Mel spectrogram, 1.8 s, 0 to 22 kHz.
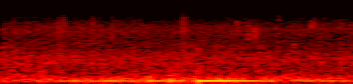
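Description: Steady soft rain from the video game Arcania Gothic 4, a faint even hiss of drops on surfaces with a brief low rumble swelling near the middle, with no voices.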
